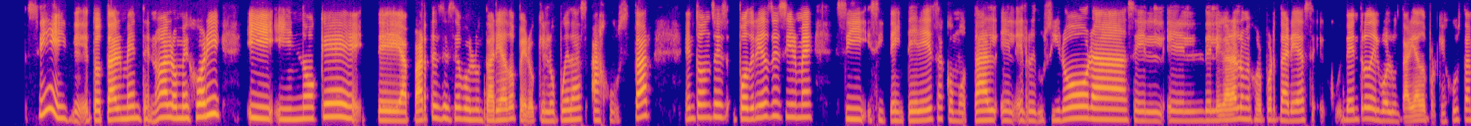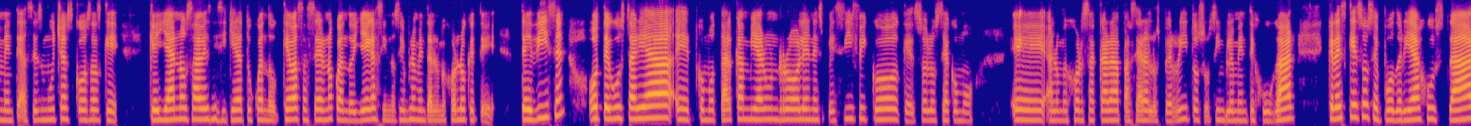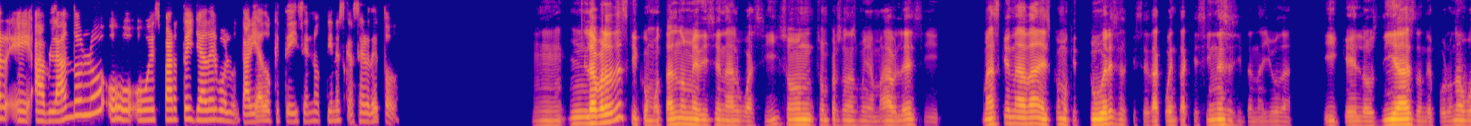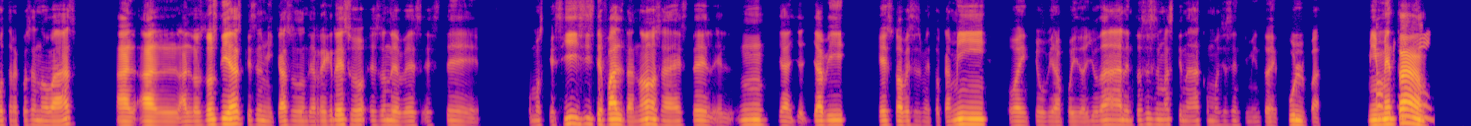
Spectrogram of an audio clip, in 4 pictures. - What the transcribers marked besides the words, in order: tapping
- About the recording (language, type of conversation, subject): Spanish, advice, ¿Cómo puedo equilibrar el voluntariado con mi trabajo y mi vida personal?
